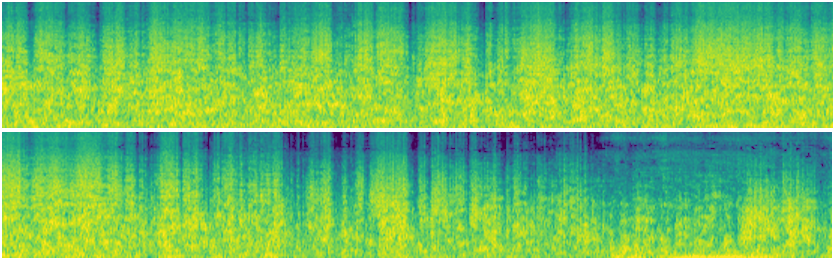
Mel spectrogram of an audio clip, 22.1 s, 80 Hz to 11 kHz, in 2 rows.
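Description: Diesel multiple unit train running along the track: a loud, continuous rattling and clattering of the carriage and wheels on the rails, with a rushing noise. About 19 seconds in the rushing thins out and a low, steady hum comes forward.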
